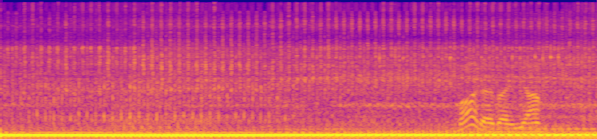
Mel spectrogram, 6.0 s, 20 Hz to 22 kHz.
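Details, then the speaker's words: Honda CB350 Four project bike at first start-up: lumpy, loping idle with dropped pulses instead of a smooth four-cylinder beat, noisy top end; only two cylinders working well, others intermittent, pipes warmish; misfire cause unknown pending investigation. "what runs but it's only running on I think - it's got two cylinders that are working well and some of the others"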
